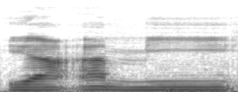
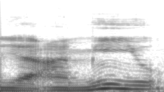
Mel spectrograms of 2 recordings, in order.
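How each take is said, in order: First: The last word ends with a plain 'ee' sound. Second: The last word ends with a 'yoo' syllable. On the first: The speaker calls it right. "ya ammi ya, sukun dia" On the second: The speaker calls it wrong. "jadi bukan ya ammiyu"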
